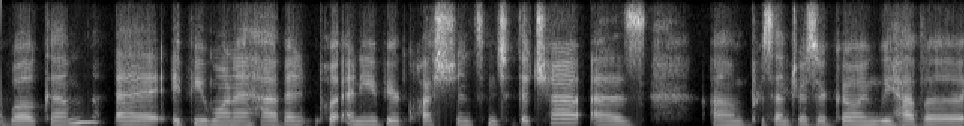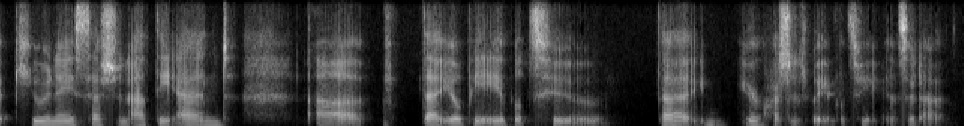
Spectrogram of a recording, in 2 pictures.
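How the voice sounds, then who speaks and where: Even-toned woman, dry and close sound. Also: mid-range voice, no echo. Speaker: meeting organizer running the slides. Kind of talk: casual housekeeping announcement. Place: online video meeting.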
